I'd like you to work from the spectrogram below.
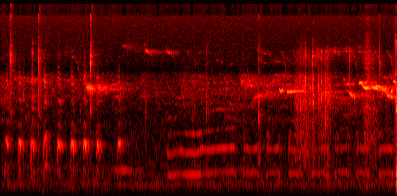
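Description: Chicken in the Lost Lands video game clucks in a quick rhythmic series of short, clipped calls, then drawn-out squawks and further clucks over a quiet background, fairly close and clear, with no talking.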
